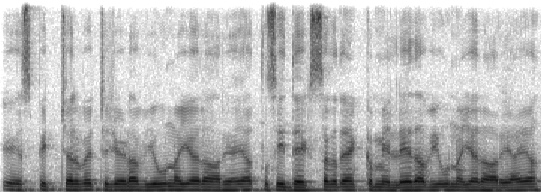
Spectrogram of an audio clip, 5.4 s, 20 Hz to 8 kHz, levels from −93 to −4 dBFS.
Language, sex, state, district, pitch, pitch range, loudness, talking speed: Punjabi, male, Punjab, Kapurthala, 120 Hz, 120-125 Hz, -15 LUFS, 230 wpm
